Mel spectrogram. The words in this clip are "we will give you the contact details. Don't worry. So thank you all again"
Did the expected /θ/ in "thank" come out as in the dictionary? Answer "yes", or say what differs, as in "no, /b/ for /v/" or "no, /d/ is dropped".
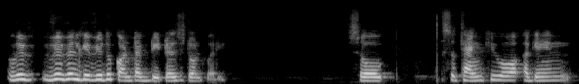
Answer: no, /t/ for /θ/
